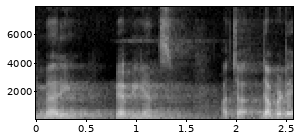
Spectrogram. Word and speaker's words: plebeians: तो PLEBEIANS आता है, लेकिन इसमें हम लोग जो है प्लेबियंस में एल को जो है वो हम साइलेंट कर देंगे। पैट्रिशियन, पैट्रिशियन ये तो लॉर्ड नवाब जो होते हैं अरिस्टोक्रेट उनको बोलते हैं प्लेबियन। प्लेबियंस ऑर्डिनरी आम किस्म के जो लोग होते हैं, गरीब लोग, प्लेबियंस। अब प्लेबियंस को देखें तो बेटे इसमें एल भी है, लेकिन हमने यहाँ पे जो एल है इसको हमने नहीं बोलना, हम इसको साइलेंट कर देंगे।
